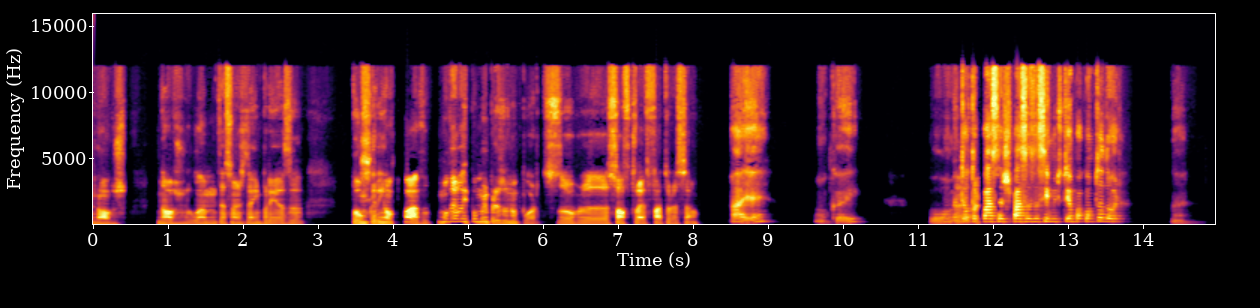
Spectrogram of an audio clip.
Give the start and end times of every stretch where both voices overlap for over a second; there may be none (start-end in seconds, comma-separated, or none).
none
